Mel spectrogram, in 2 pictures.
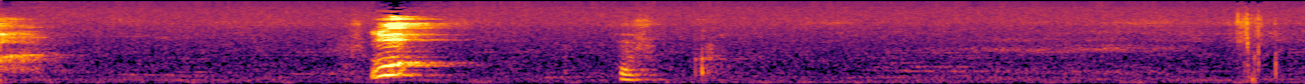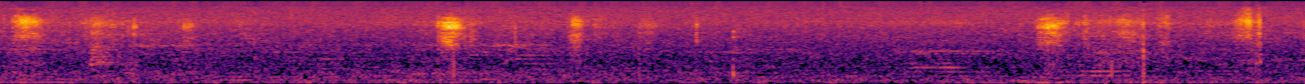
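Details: Person who often gets loud, odd-sounding hiccups, sometimes with slight vomiting ('Peh'): two sudden sharp hiccups about a second apart, then quiet room noise.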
